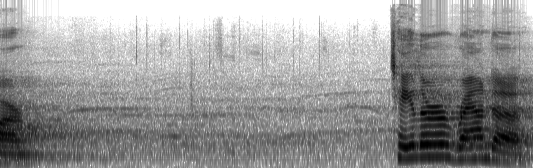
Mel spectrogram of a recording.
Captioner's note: audience applauds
